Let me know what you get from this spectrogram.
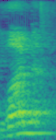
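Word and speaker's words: one: से प्रारंभ हुई हो, लेकिन उच्चारण करने पर वहां पर हमें व मिलता हो, तो ऐसी स्थिति में आर्टिकल ए का ही प्रयोग किया जाएगा। जैसे ए वन आइड मैन, एक आंख वाला आदमी, मतलब एक काना व्यक्ति।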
